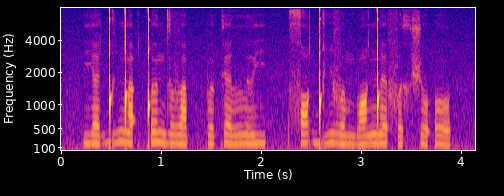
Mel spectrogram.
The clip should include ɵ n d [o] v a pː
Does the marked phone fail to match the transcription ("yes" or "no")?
yes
